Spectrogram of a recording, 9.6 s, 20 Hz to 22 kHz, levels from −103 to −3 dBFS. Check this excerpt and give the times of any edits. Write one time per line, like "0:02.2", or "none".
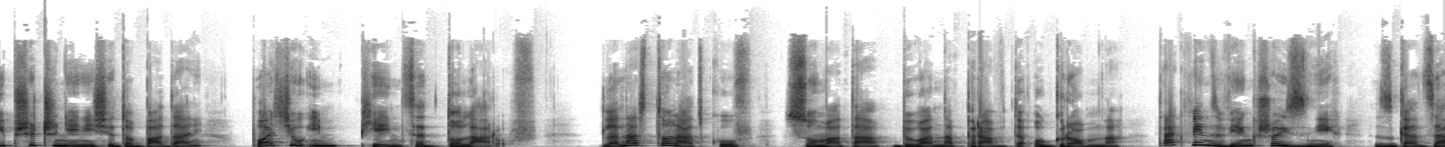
0:07.7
